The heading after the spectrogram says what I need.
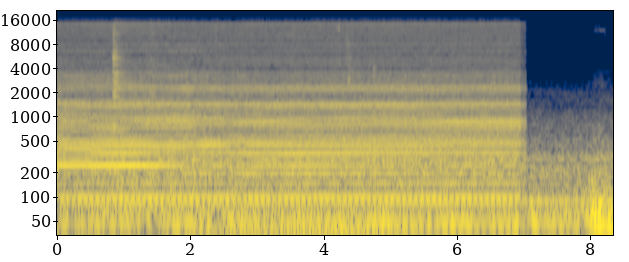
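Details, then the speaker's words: Philips PSG 7014 steam iron after control board replacement, powered on: steady buzzing hum for about seven seconds then cuts off; water pump running normally. "Conectați ștecherul, porniți mașina, lumina se va aprinde normal, așteptați ca mașina să fie gata de utilizare. Se aude un zgomot de funcționare"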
